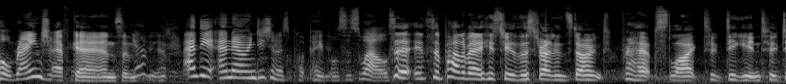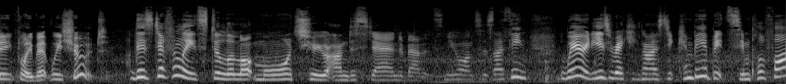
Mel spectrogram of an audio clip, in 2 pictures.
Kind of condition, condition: setting, outdoors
